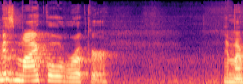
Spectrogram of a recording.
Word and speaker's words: Michael Rooker: Oh, his name is Michael Rooker. Am I pronouncing that right? Yeah. It's Michael Rooker.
